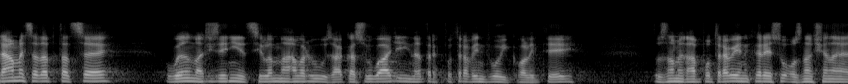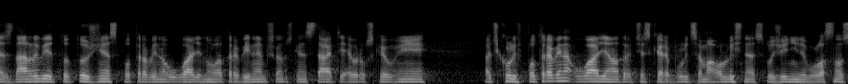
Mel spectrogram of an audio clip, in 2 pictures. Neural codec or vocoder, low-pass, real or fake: codec, 16 kHz, about 1 kbps, DyCAST, with the encoder's durations; 7.2 kHz; fake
